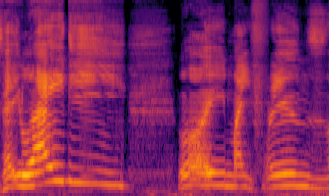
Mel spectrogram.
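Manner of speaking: high, slow comic holler; stretched-out goofy comedian's cry; Jerry Lewis. Acted. Streamer offering viewers an impression, high Jerry Lewis voice. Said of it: "do a Jerry Lewis impression".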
